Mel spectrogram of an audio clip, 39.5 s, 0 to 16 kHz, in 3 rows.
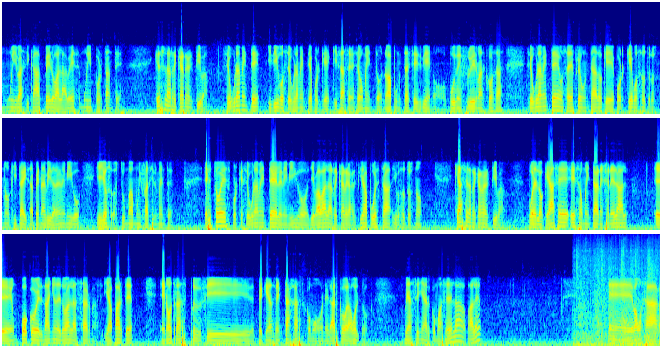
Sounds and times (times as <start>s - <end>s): Speech: 0.0s - 36.0s, 37.5s - 39.4s.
